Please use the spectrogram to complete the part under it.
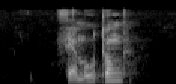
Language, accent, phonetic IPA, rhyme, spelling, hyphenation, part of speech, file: German, Austria, [fɛɐ̯ˈmuːtʊŋ], -uːtʊŋ, Vermutung, Ver‧mu‧tung, noun, De-at-Vermutung.ogg
- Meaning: 1. guess 2. supposition 3. suspicion 4. conjecture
